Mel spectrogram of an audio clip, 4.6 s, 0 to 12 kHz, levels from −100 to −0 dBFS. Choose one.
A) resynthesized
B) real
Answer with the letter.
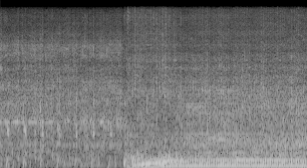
A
